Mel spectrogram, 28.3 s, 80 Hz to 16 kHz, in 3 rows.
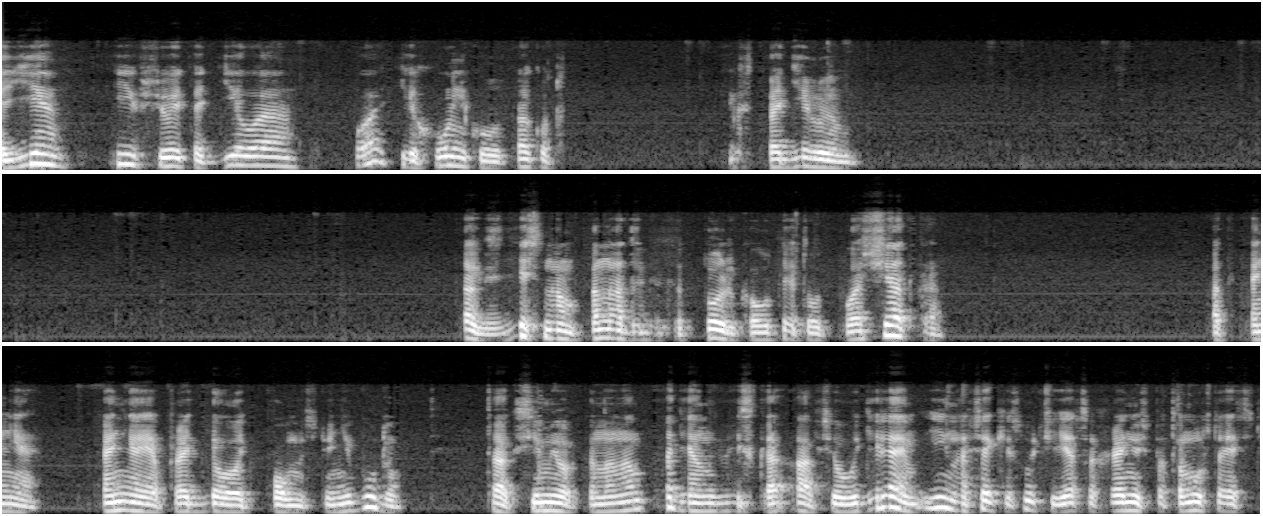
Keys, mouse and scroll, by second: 2.6 e, 4.4 e, 5.6 e, 6.6 e, 7.7 e, 8.7 e, 9.6 e, 10.7 e, 12.1 e, 13.8 e, 15.9 e, 21.5-22.6 scroll down 4, 23.0 KP_7, 24.1 a, 26.0 click.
